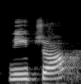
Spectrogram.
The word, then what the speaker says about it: Nietzsche: Now, you guys need to know that it's Nietzsche, not Nietzsche.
